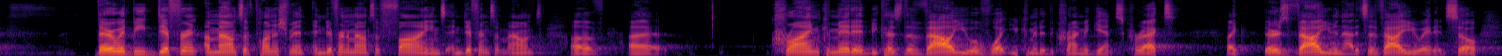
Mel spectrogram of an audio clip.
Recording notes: Message preached on April 20, 2023 at a Thursday Night Gathering of Coram Deo College Ministry.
